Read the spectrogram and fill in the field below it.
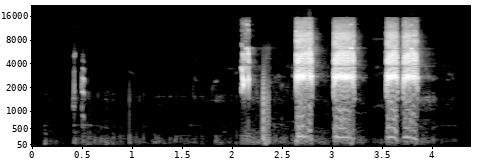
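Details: Black francolin in Pakistan, recorded 18 July 2023, giving its call: two faint ticks, then a quick run of loud, harsh, scratchy notes, three strong rasping bursts packed into under two seconds, with no other sounds.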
